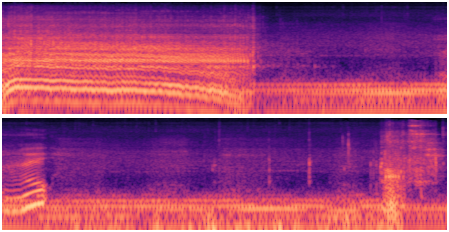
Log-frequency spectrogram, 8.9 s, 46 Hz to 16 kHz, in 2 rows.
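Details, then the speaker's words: Ryobi RY253SS two-stroke string trimmer after carburetor replacement, started on half choke: screams high and clean, drops to a steady idle, blips once and settles; running normally, though the carb may need slight adjustment. "not too bad for a dumpster weed eater if i do say so myself um as you can tell the carburetor install was a success"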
